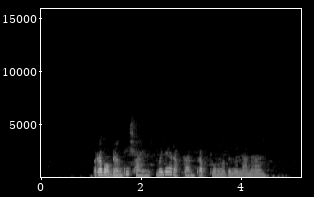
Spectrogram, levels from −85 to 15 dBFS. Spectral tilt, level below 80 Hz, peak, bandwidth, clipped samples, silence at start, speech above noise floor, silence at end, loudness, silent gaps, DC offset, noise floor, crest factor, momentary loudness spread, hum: -10 dB/octave; -64 dBFS; -6 dBFS; 5.4 kHz; under 0.1%; 1.05 s; 52 dB; 0.7 s; -29 LUFS; none; under 0.1%; -80 dBFS; 24 dB; 15 LU; none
